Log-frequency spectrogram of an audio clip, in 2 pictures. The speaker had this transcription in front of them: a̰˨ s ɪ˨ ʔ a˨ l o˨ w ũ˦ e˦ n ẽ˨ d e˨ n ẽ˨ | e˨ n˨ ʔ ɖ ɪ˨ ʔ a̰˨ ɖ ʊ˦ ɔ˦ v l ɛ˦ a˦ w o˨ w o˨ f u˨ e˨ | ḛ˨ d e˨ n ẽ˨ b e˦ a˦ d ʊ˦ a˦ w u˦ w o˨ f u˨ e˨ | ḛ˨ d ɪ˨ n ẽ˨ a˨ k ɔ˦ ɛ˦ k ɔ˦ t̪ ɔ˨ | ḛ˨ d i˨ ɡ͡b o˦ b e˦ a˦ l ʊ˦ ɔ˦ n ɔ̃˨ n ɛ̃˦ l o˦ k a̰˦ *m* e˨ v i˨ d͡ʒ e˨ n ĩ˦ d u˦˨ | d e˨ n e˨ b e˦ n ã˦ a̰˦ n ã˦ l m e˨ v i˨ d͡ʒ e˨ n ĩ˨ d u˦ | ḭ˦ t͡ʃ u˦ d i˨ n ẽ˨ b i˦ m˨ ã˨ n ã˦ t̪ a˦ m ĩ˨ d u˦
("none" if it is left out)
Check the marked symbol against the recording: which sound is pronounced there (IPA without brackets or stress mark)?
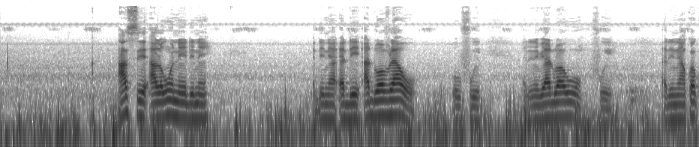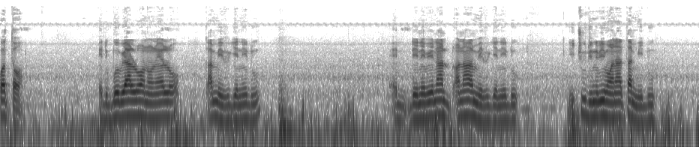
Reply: m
